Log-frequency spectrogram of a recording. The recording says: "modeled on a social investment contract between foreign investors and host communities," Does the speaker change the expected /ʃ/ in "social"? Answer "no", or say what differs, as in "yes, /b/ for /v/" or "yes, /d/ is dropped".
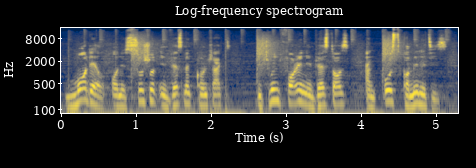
no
